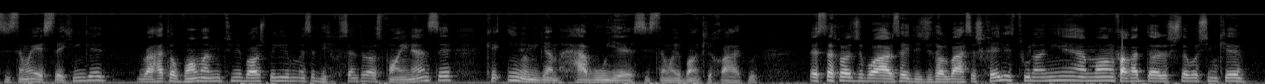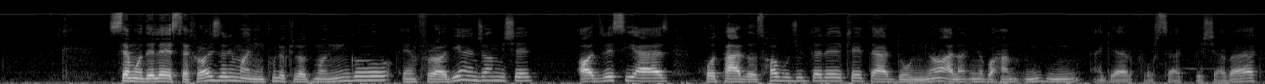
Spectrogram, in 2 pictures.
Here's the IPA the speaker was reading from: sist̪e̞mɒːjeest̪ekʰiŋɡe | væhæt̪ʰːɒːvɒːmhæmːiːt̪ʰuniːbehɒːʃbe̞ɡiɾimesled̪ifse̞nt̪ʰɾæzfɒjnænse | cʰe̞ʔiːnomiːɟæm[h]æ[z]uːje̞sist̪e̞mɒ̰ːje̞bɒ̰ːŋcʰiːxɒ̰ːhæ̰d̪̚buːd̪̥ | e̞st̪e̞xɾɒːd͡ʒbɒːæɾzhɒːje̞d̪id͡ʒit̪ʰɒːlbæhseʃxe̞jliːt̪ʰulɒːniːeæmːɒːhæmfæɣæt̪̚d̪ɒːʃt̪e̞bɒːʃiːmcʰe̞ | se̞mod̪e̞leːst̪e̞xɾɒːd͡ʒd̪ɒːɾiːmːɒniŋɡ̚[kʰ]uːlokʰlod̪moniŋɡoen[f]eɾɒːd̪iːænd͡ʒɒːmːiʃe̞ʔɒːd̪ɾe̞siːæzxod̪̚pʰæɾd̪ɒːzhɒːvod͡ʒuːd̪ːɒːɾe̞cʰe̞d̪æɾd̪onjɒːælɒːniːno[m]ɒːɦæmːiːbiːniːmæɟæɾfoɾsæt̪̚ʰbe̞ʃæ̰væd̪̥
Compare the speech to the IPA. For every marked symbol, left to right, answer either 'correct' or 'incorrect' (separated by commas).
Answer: correct, incorrect, incorrect, correct, incorrect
